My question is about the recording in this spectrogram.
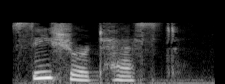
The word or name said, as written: seashore test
